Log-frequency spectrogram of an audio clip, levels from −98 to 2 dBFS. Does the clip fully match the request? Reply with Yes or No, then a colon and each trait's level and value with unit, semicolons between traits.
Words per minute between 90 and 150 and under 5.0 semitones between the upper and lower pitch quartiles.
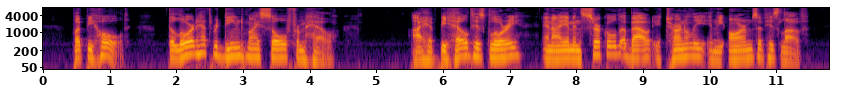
Yes: average, 140 wpm; average, 3.3 semitones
